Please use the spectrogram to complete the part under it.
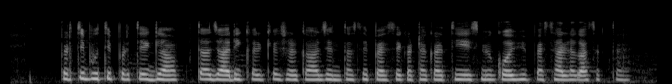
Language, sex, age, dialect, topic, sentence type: Hindi, female, 36-40, Kanauji Braj Bhasha, banking, statement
